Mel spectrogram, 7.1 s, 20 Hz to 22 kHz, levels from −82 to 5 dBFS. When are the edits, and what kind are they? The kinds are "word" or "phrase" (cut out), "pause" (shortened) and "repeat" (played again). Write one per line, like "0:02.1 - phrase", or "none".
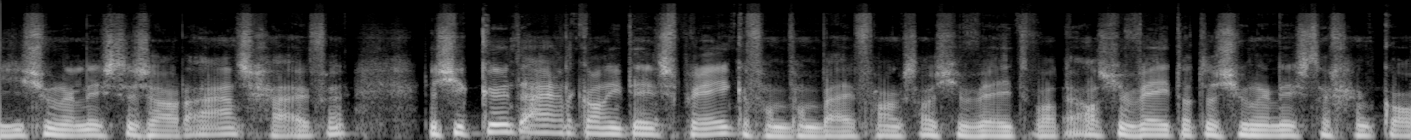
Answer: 0:03.9 - repeat
0:05.3 - word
